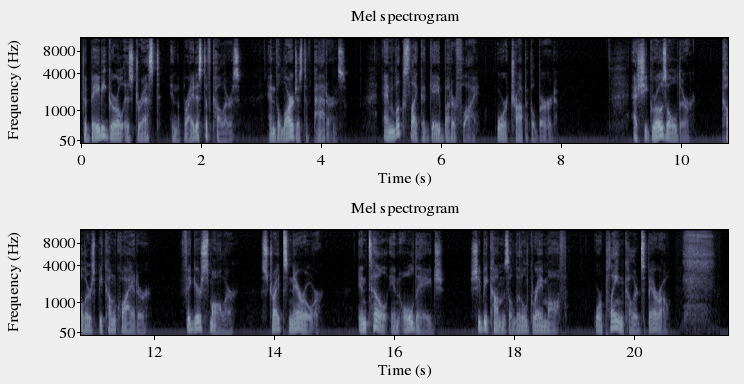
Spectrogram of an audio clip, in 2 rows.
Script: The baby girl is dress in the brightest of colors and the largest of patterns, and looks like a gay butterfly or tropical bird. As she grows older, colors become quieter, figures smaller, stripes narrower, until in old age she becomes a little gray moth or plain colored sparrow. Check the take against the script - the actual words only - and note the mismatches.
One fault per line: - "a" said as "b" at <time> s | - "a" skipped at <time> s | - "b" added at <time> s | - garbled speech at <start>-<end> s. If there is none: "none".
- "dress" said as "dressed" at 0.9 s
